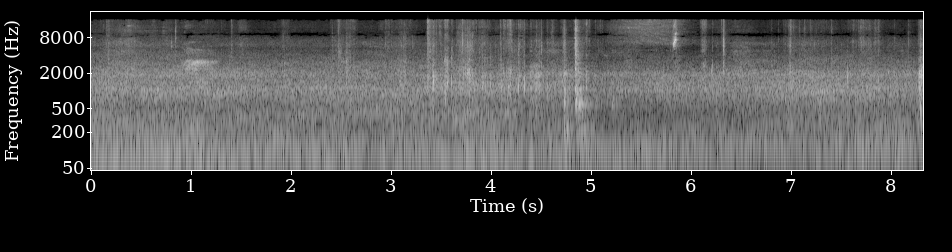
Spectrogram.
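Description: Steady outdoor background noise with a low hum, broken by a few sharp clicks near the middle as a car bonnet is unlatched and lifted.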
